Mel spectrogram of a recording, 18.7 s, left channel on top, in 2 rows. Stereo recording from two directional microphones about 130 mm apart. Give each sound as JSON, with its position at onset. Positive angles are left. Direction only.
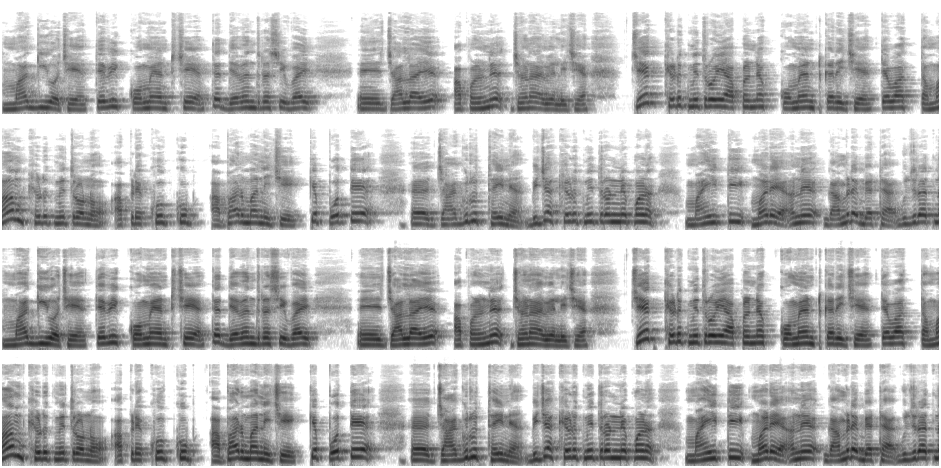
{"t": 0.2, "sound": "speech", "side_deg": -35}
{"t": 6.8, "sound": "speech", "side_deg": -20}
{"t": 9.6, "sound": "speech", "side_deg": -35}
{"t": 10.2, "sound": "speech", "side_deg": -20}
{"t": 15.6, "sound": "speech", "side_deg": -15}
